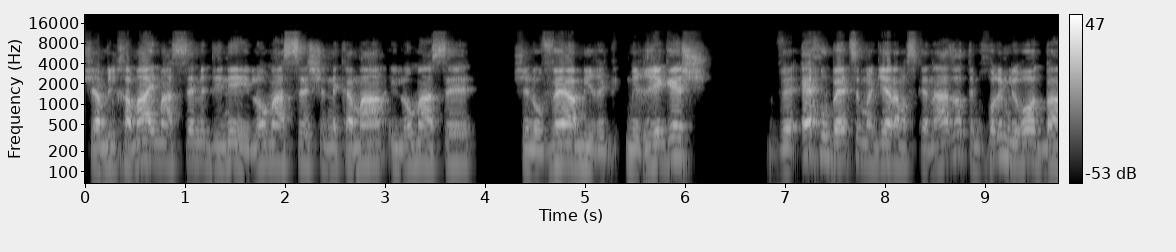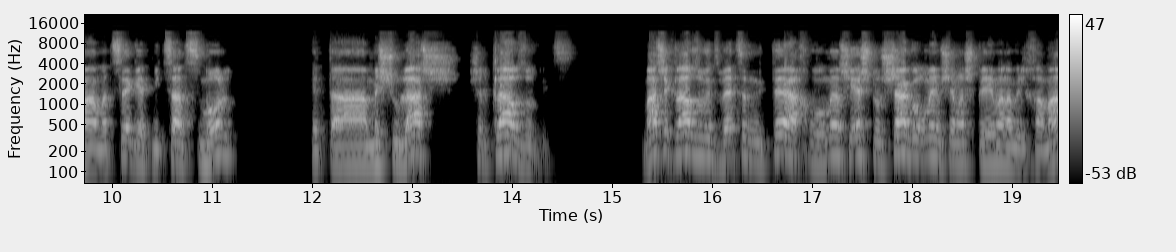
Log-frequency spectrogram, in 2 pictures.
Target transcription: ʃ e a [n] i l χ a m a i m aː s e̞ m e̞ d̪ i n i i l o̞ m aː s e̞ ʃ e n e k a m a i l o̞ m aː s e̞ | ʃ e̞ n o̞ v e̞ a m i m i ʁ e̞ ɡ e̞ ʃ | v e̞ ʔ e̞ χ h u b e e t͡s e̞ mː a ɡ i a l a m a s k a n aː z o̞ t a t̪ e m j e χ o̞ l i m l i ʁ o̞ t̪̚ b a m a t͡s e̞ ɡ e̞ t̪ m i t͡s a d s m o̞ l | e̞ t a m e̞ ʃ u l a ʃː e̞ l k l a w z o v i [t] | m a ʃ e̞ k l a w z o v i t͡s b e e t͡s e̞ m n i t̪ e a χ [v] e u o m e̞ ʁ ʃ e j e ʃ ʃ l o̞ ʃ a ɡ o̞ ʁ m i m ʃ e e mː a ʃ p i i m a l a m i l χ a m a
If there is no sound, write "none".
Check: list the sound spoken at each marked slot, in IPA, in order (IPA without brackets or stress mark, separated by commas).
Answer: m, t͡s, v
